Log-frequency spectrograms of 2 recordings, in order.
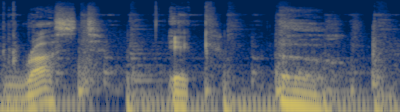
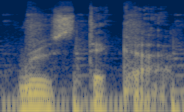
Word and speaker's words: Rustica: Fiat 127 called the Rust-ic-O, or Rustica, as it's pronounced in Italian.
